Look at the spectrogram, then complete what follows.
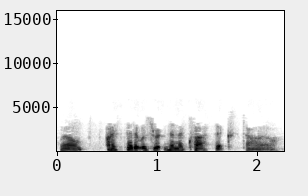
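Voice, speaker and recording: An actress playing an earnest, firm housekeeper, prim and insistent, in an old-time radio drama. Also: female voice, low-pitched, lively intonation, quick pace, breathy edge, full character voice. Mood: eager, insistent. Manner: prim, insistent, searching for words. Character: earnest, firm housekeeper, a woman with a nagging hunch. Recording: thin, narrow-band old radio broadcast.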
